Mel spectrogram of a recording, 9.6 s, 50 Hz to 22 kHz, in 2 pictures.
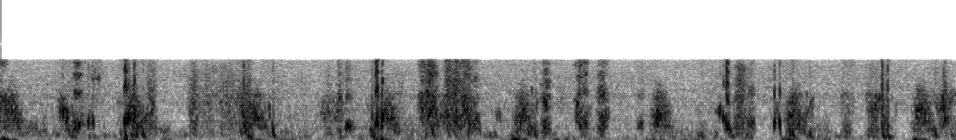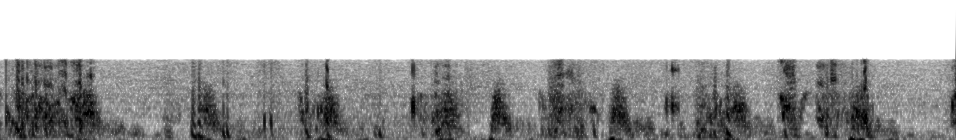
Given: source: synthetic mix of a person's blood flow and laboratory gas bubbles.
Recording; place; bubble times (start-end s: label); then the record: Doppler ultrasound of blood flow; subclavian vein
0.00-0.05 s: bubbles
0.27-0.78 s: bubbles
1.18-1.41 s: bubbles
1.44-1.79 s: bubbles
1.82-1.95 s: bubbles
2.08-2.72 s: bubbles
2.86-2.97 s: bubbles
2.99-3.05 s: bubbles
3.17-3.23 s: bubbles
3.47-3.78 s: bubbles
3.84-4.10 s: bubbles
4.20-4.28 s: bubbles
4.32-4.50 s: bubbles
4.64-5.29 s: bubbles
5.58-5.69 s: bubbles
5.71-5.96 s: bubbles
6.06-6.18 s: bubbles
6.25-6.48 s: bubbles
6.62-6.73 s: bubbles
6.81-7.14 s: bubbles
7.46-7.80 s: bubbles
8.09-8.50 s: bubbles
8.66-9.19 s: bubbles
9.50-9.56 s: bubbles
From the record:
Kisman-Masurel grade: 242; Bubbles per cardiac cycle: several, 3 to 8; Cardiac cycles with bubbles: 100%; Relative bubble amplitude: moderate (0.250 to 0.450); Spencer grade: 3 (all of the cardiac periods contain showers or single bubble signals, but not dominating or overriding the cardiac motion signals); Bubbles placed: anywhere in the cardiac cycle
